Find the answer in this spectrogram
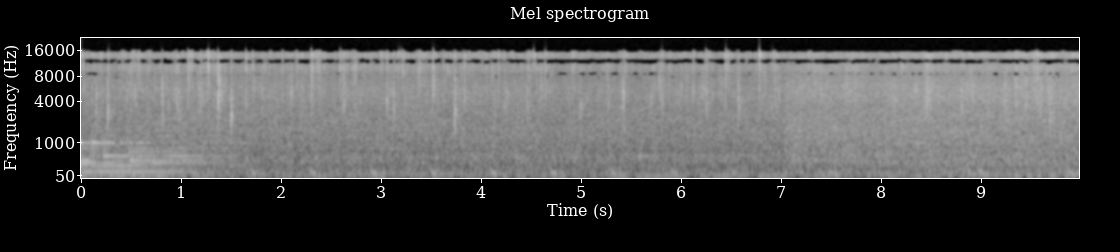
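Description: Heavy rain falling on the water and the boat, a steady hiss with scattered sharper drop impacts. Background music fades out in the first second or so.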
